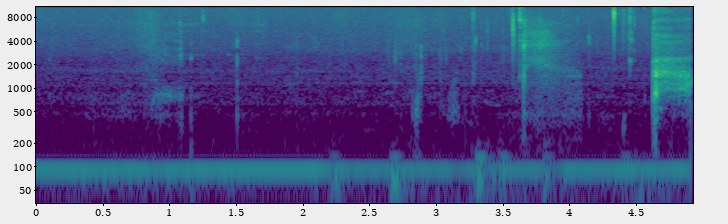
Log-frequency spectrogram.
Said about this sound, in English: As I take a sip of coffee, as I wait for my piece of shit HP computer to load.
